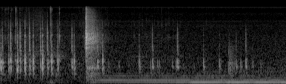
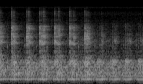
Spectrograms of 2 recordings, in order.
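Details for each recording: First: Original bathroom exhaust fan after cleaning and re-greasing its dry bearings, blades off: a few handling clicks and switch snap, then a smooth, steady hum with no rattle. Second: Original bathroom exhaust fan from when the house was built: small motor hums with a dry, papery rattle pulsing about six times a second from unlubricated bearings, friction slowing the motor; cleaned and greased.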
